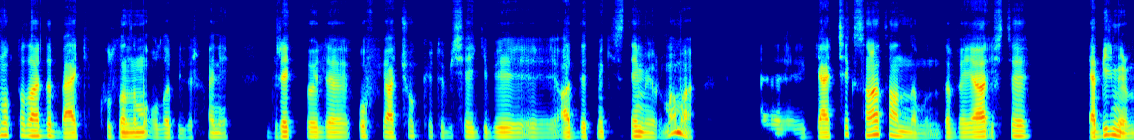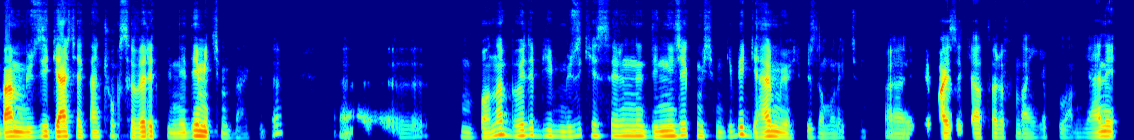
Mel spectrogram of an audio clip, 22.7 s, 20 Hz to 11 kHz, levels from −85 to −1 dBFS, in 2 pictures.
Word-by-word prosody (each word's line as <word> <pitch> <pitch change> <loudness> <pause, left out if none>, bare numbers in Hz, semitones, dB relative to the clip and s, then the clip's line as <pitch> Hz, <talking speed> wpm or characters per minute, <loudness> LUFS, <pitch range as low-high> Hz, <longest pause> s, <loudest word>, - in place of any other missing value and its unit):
noktalarda 130 -4 +1
belki 100 +1 +3
kullanımı 105 0 0
olabilir. 95 -2 -10
Hani, 100 -1 -6 0.5
direkt, 115 0 0
böyle, 105 -1 -1
"Of, 115 -1 -7
ya, 105 -1 +5
çok 120 +4 -14
kötü 110 -2 -17
bir 105 - -18
şey." 110 -3 -7
gibi, 105 0 -8
eee, 100 -1 -5
addetmek 105 +2 -3
istemiyorum 105 -8 -3
ama, - - +2 0.8
eee, 95 0 -14
gerçek 105 +12 +1
sanat 150 +3 +4
anlamında 105 -4 -4
veya, 110 +2 +7
işte 120 0 -3 0.6
Ya, 100 - +5
bilmiyorum. 125 -11 +2
Ben 110 +2 +9
müziği 110 +2 0
gerçekten 120 0 +5
çok 125 +2 -14
severek 115 +1 +1
dinlediğim 100 +5 +3
için 110 -7 -2
belki 85 0 -31
de, 185 +3 -14 0.6
eee, - - -15 1.1
bana, 105 +9 -2
böyle, 130 +2 -3
bir 130 +1 -6
müzik 120 +4 -10
eserini 125 -2 -3
dinleyecekmişim 125 -1 -2
gibi 130 +8 -2
gelmiyor 110 -3 +2
hiçbir 90 +3 -18
zaman 90 -1 -17
için, - - -27 0.2
eee, - - -9 0.3
yapay 100 - +5
zekâ 95 0 -5
tarafından 95 -1 -9
yapılan. 95 0 -22
Yani, 110 +4 -1
110 Hz, 140 wpm, -26 LUFS, 100-120 Hz, 1.1 s, Ben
